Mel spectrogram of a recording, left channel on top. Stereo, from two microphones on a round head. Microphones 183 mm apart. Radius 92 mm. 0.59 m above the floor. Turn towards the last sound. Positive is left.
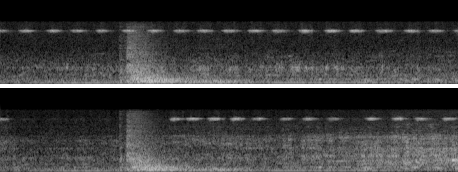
turn(degrees=-25)  # may be behind; listen again after turning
